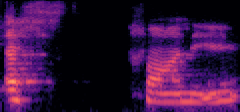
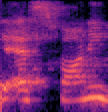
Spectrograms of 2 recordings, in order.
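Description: First: The s is lisped like a th sound. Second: The s is a plain hissing s sound. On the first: This is how people from that city say it. "They say Esfahani. Like with the TH" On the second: This is the usual pronunciation. "They don't even pronounce it Esfahani"

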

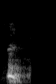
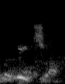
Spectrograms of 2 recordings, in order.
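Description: First: It is said with a classical Latin pronunciation. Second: It is said with an Italian pronunciation.

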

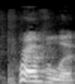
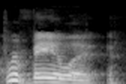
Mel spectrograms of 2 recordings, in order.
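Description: First: The middle syllable is a short, weak 'vuh'. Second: The middle syllable sounds like 'vail'. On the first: The speaker calls it right. "It's prevalent" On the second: The speaker calls it wrong. "not prevalent"

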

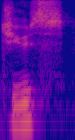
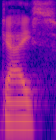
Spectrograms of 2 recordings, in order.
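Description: First: The name sounds like the word juice. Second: The name does not sound like juice.

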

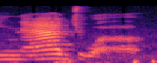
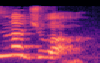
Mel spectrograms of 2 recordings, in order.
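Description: First: The first vowel does not sound like 'nudge'. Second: The first syllable sounds like 'nudge'. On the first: The speaker calls it wrong. "why does my name Najwa have to be Najwa?" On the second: The speaker calls it right. "It's Najwa. Think of the word nudge"

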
